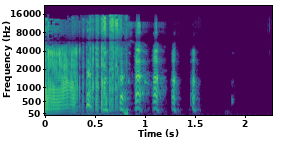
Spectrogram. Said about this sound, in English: That's farting.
